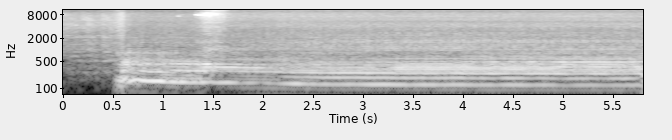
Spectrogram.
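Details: BMW E92 with the N54 engine, cold start: the engine catches and flares, then settles into a fast cold idle with a metallic rattle underneath; cause not pinned down.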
